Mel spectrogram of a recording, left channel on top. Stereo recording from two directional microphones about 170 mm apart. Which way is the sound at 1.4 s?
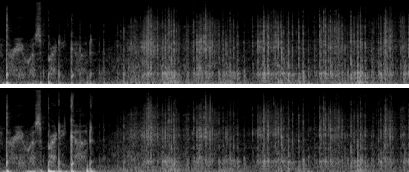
35° left (ahead or behind).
